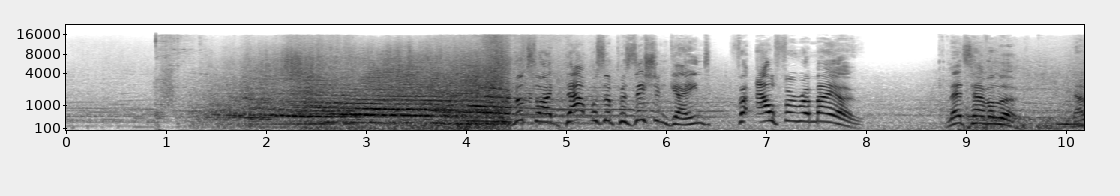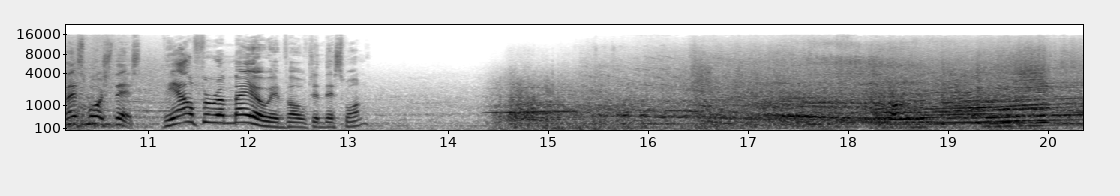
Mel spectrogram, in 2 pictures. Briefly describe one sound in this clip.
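Racing car engines scream past, rising and falling in pitch.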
